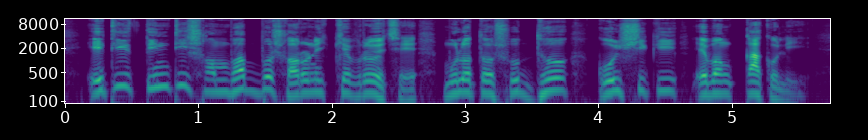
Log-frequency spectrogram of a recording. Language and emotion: Bengali, neutral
